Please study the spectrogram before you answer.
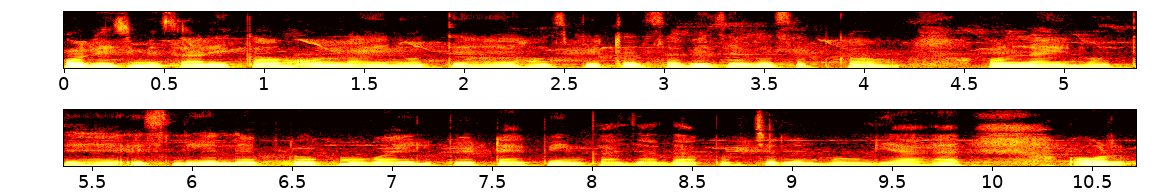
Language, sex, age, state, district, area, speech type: Hindi, female, 18-30, Bihar, Madhepura, rural, spontaneous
